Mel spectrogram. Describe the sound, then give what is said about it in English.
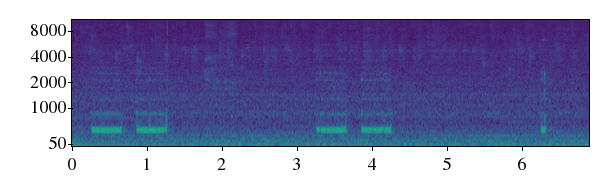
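A phone call to an insurance contact ringing out unanswered with the double-burst ringback tone, two pairs of buzzing rings a few seconds apart, then a brief start of another, over a steady low background hum. “Trying in for the insurance, K again. No answer the phone.”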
